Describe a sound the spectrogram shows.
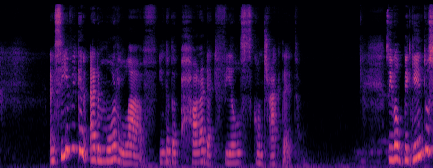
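A woman speaks with animation, close to a microphone.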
